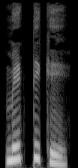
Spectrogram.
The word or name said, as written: ಮೆಟ್ಟಿಕೆ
